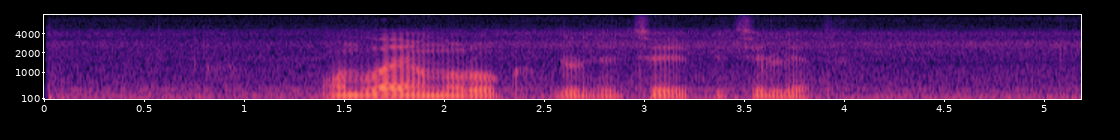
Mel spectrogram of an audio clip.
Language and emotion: Russian, neutral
